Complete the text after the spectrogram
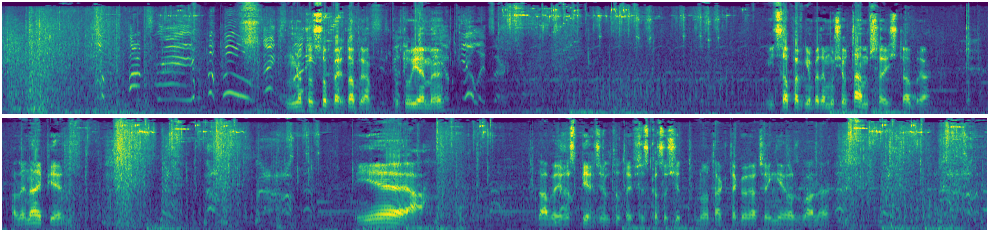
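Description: Game objects smash and clatter with light chiming tones.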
